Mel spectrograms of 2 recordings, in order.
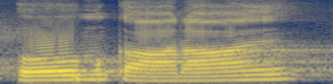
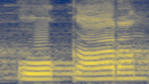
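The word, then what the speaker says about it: ओंकारं: ओकारम ओकारम बिंदु संयुक्तम बिंदु संयुक्तम नित्यम दायन्ति योगिनः कामदम मोक्षदम चैव चैव ओमकाराय नमो नमः नमो नमः। पढ़ने में आ गया ना। ओमकार नहीं पढ़ना, ओकारम पढ़ना।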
